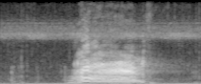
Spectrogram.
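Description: A goat gives one harsh, bright, half-second bleat over a faint steady hum.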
